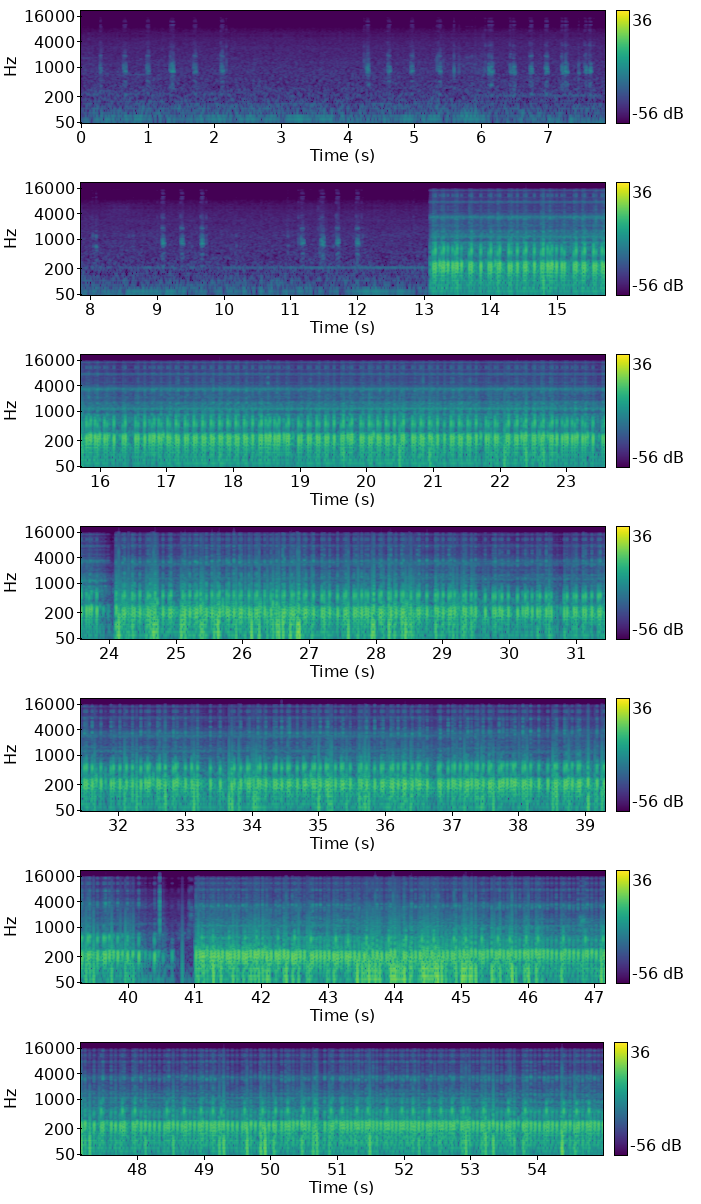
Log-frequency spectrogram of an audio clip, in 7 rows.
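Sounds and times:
model diesel engine knocking: 0:13.1 - 0:55.0.

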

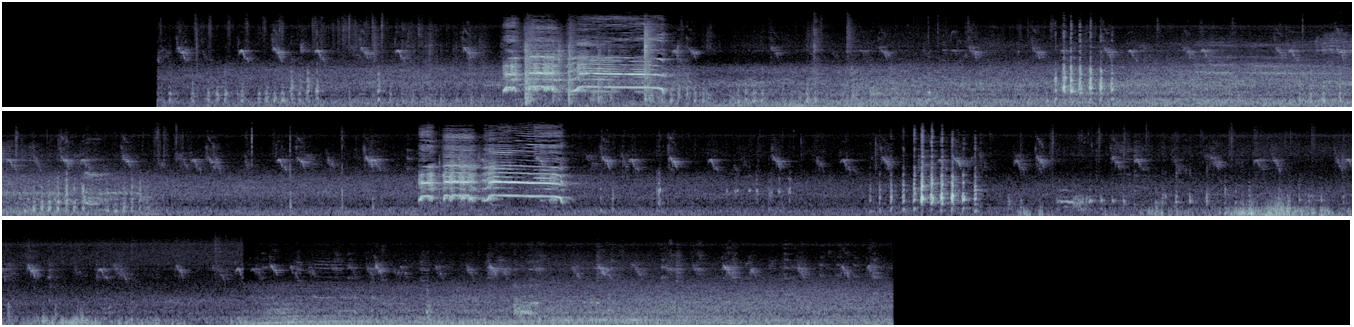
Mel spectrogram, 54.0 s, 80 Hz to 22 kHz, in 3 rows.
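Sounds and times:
chicken clucking: 0:02.1 - 0:20.9, 0:26.0 - 0:28.8, 0:29.5 - 0:36.8, 0:39.6 - 0:44.4
rooster crowing: 0:06.6 - 0:09.0, 0:15.8 - 0:18.0, 0:23.6 - 0:25.7.

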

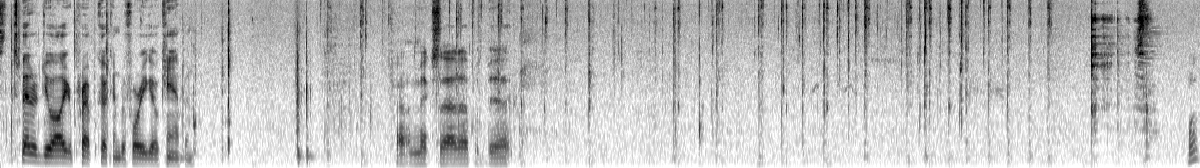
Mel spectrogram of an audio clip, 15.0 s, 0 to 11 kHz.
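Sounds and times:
spoon scraping metal bowl: 0:13.6 - 0:14.5.

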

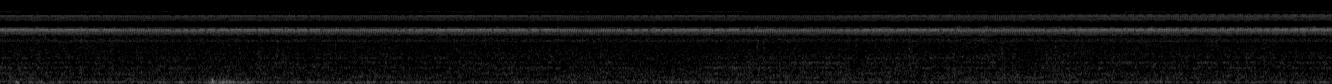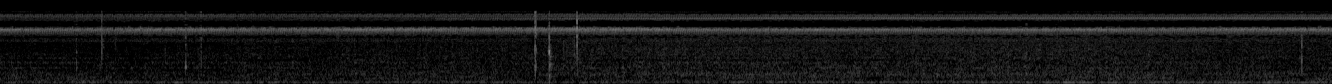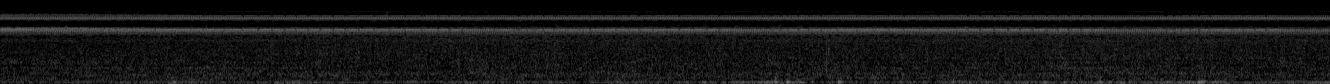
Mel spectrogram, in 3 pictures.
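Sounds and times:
insects trilling: 0:00.0 - 0:39.9
sharp clicks: 0:18.6 - 0:19.2.

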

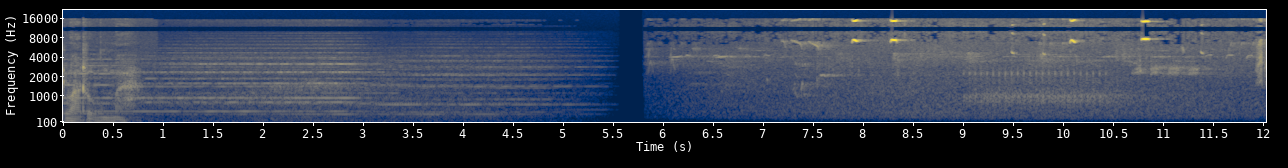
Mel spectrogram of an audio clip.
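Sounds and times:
birds chirping: 0:05.8 - 0:12.0.

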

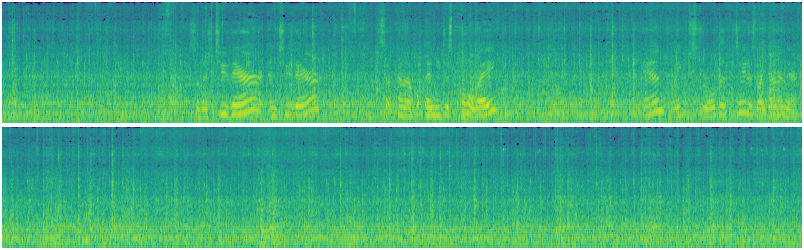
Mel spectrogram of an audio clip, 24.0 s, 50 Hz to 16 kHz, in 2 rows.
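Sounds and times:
tractor engine idling: 0:00.0 - 0:24.0.

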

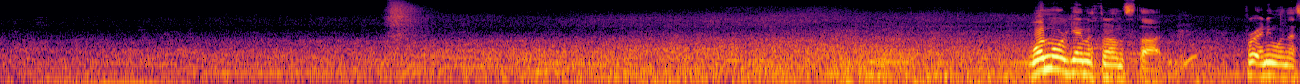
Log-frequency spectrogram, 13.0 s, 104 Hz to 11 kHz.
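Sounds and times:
street traffic: 0:00.0 - 0:13.0
short sharp hiss: 0:03.8 - 0:04.5.

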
